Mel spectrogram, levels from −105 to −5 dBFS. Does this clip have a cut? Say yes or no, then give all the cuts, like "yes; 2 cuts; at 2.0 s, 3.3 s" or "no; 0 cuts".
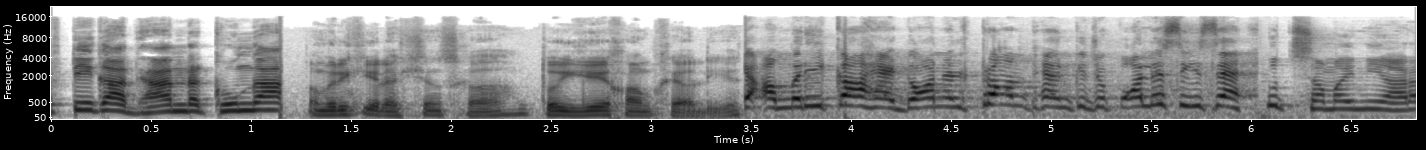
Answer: yes; 3 cuts; at 1.2 s, 3.3 s, 6.0 s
